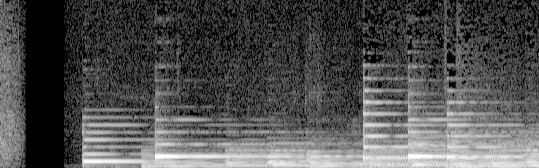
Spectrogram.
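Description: Background piano music begins about a second in, after a moment of silence: a slow melody of sustained single notes over low bass notes.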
